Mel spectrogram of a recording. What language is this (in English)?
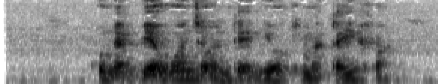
Swahili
